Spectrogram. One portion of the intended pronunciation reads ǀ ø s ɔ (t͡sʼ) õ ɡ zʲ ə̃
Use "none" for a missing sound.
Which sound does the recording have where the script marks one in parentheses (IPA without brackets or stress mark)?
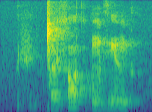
t͡sʼ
